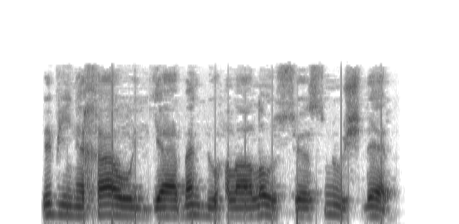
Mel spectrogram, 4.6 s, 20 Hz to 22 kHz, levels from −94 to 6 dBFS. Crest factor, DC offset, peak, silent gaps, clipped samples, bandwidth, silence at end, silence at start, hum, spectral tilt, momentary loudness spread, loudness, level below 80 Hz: 14 dB; under 0.1%; -2 dBFS; none; under 0.1%; 8 kHz; 0.7 s; 0.45 s; none; -5.5 dB/octave; 10 LU; -16 LUFS; -52 dBFS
